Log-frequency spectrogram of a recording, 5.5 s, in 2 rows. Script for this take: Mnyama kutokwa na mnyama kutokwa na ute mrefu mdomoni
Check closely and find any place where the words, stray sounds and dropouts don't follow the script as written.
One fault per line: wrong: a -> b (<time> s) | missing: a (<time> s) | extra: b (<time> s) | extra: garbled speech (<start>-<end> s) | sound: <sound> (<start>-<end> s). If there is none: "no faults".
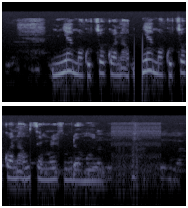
sound: dropout (2.0-2.1 s)
sound: cough (4.4-5.0 s)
